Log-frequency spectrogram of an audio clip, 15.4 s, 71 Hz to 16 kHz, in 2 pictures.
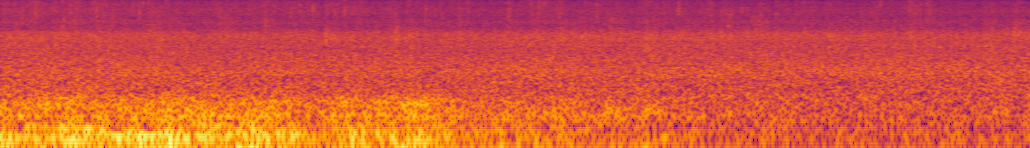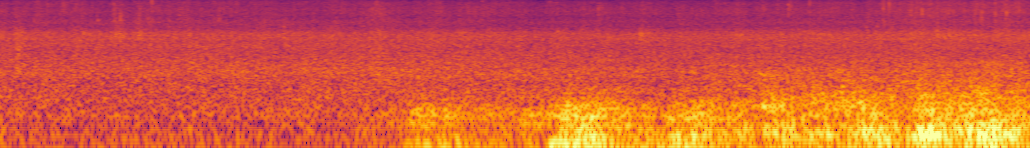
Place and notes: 基隆火車站, Keelung City - Thunderstorms
Thunderstorms
Binaural recordings
Sony PCM D100+ Soundman OKM II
